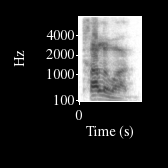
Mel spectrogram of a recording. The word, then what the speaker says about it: Cathluan: For Cathluan is with us pronounced Caluan, and Don is used to denote the posterity of any person.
